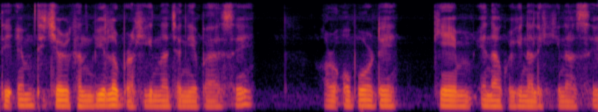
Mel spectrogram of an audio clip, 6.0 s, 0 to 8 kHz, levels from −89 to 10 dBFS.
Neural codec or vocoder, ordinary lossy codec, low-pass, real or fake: none; none; 7.2 kHz; real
